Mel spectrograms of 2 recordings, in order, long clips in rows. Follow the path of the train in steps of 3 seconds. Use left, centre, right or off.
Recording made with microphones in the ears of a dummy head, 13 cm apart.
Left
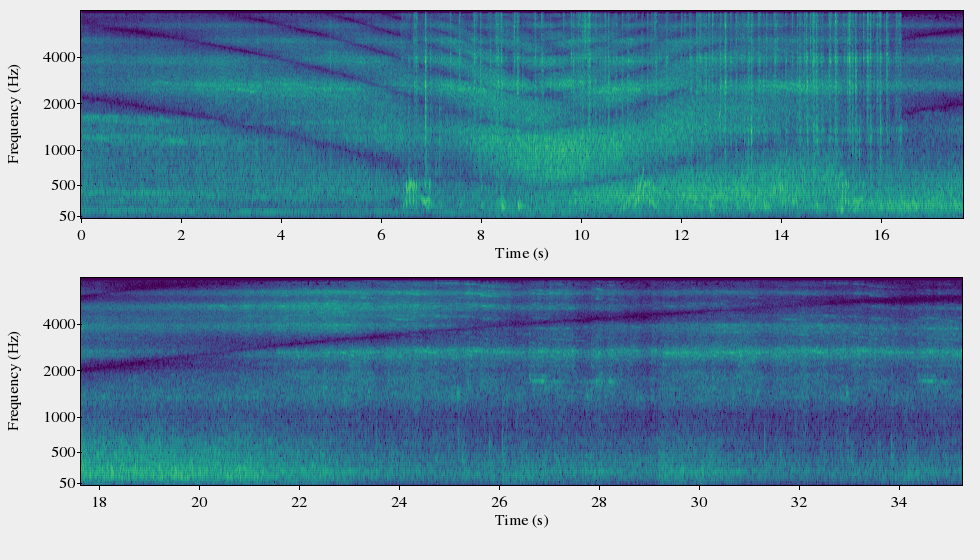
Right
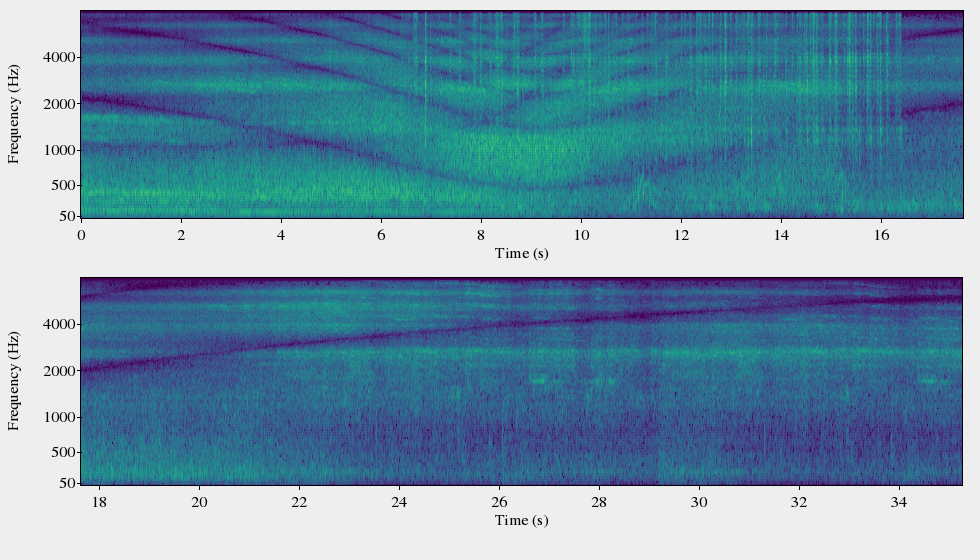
right, right, right, left, left, left, left, left, left, left, left, left.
